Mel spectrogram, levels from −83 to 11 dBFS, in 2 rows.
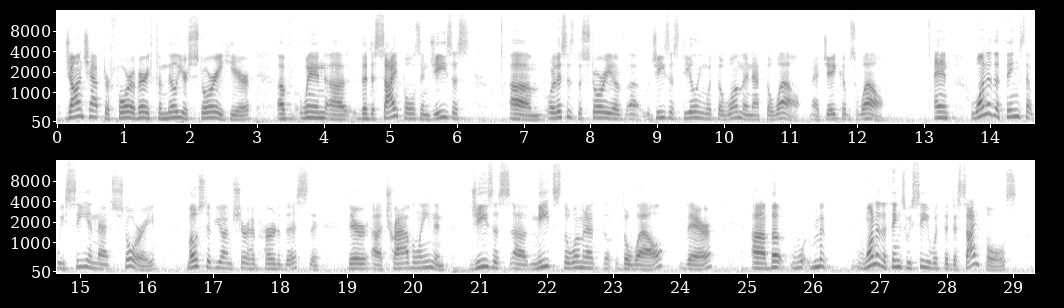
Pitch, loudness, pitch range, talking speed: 170 Hz, -43 LUFS, 150-190 Hz, 165 wpm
